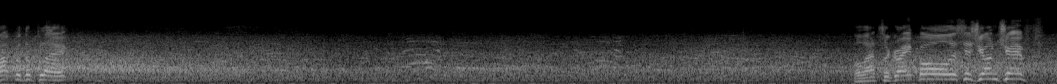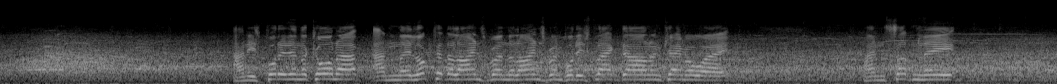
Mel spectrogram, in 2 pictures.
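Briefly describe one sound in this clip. A large crowd roars in a stadium.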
